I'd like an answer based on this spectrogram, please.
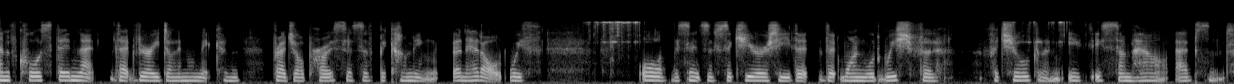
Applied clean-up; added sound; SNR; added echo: neural diffusion model UNIVERSE++.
